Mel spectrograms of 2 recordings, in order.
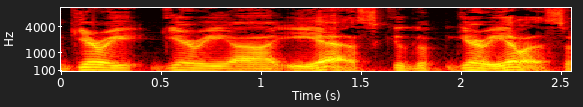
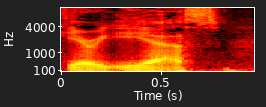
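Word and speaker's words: Illyes: Google, Gary Ellis, or as I understand it's to be pronounced, Gary E.S.,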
